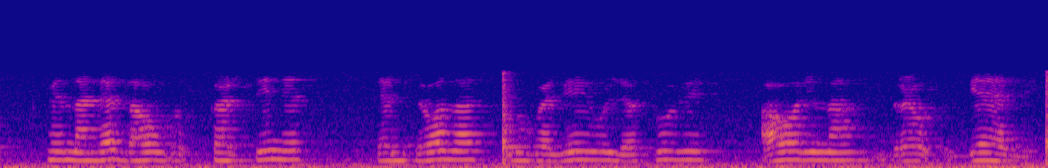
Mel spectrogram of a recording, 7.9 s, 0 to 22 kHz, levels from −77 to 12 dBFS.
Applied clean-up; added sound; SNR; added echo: none; Sink (filling or washing); 4 dB; reverberation time 0.9 s.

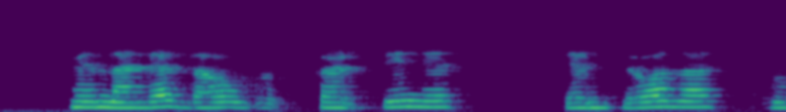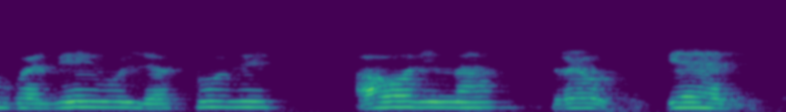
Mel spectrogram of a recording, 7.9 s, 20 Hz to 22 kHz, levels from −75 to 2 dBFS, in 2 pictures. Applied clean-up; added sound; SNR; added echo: neural mask model DeepFilterNet 3.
